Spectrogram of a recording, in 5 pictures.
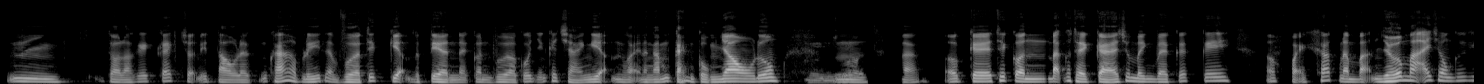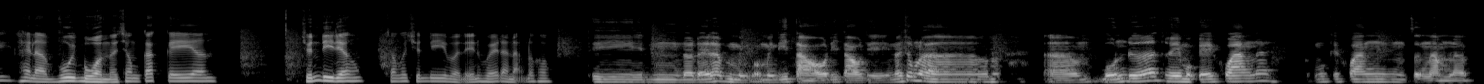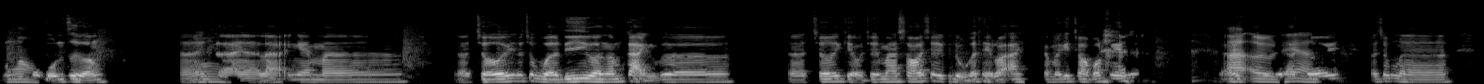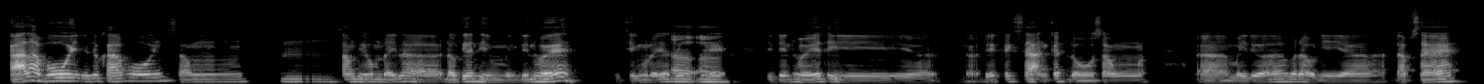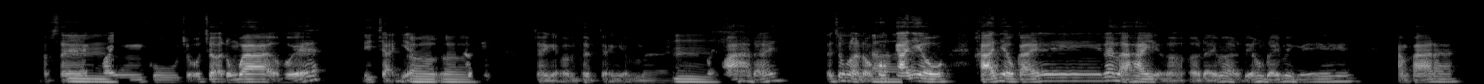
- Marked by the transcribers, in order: other background noise; "này" said as "lày"; static; distorted speech; tapping; tsk; unintelligible speech; unintelligible speech; chuckle; in English: "board game"
- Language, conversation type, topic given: Vietnamese, podcast, Kỷ niệm du lịch đáng nhớ nhất của bạn là gì?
